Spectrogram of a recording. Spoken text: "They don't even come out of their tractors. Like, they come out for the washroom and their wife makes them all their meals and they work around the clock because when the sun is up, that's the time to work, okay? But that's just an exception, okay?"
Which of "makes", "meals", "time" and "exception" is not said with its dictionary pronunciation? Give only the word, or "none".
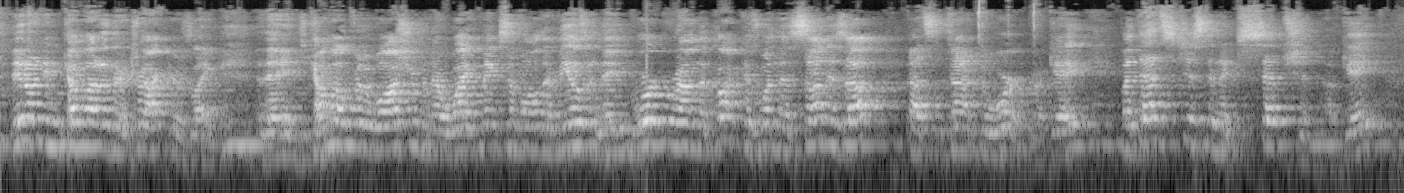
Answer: none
